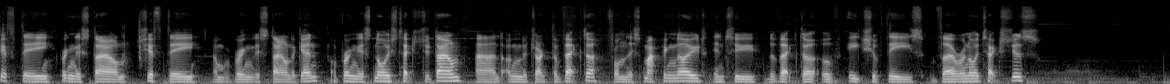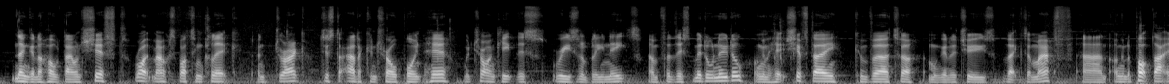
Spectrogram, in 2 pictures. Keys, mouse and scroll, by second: 0.5 click, 0.5 middle click, 1.3 shift+d, 2.7 click, 3.2 middle click, 3.2 scroll down 1, 3.8 click, 4.7-5.0 scroll up 1, 5.0 middle click, 6.0 click, 6.4 right click, 6.9 middle click, 7.1-7.8 scroll down 2, 7.8 middle click, 10.4 click, 10.9 click, 11.7-13.0 middle drag, 11.7 scroll up 1, 13.8 shift+right click, 16.0 g, 18.1 shift+a, 19.6 shift+a.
